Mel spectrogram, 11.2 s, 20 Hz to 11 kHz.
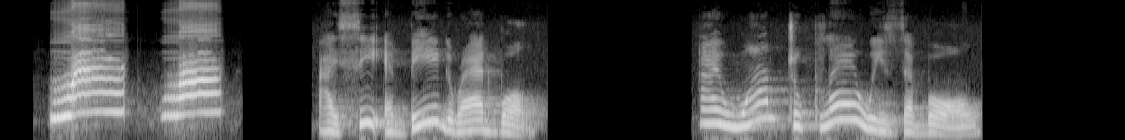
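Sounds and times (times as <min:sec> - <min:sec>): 
kitten meowing: 0:00.5 - 0:02.2
speech: 0:03.2 - 0:05.4, 0:07.0 - 0:09.8.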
